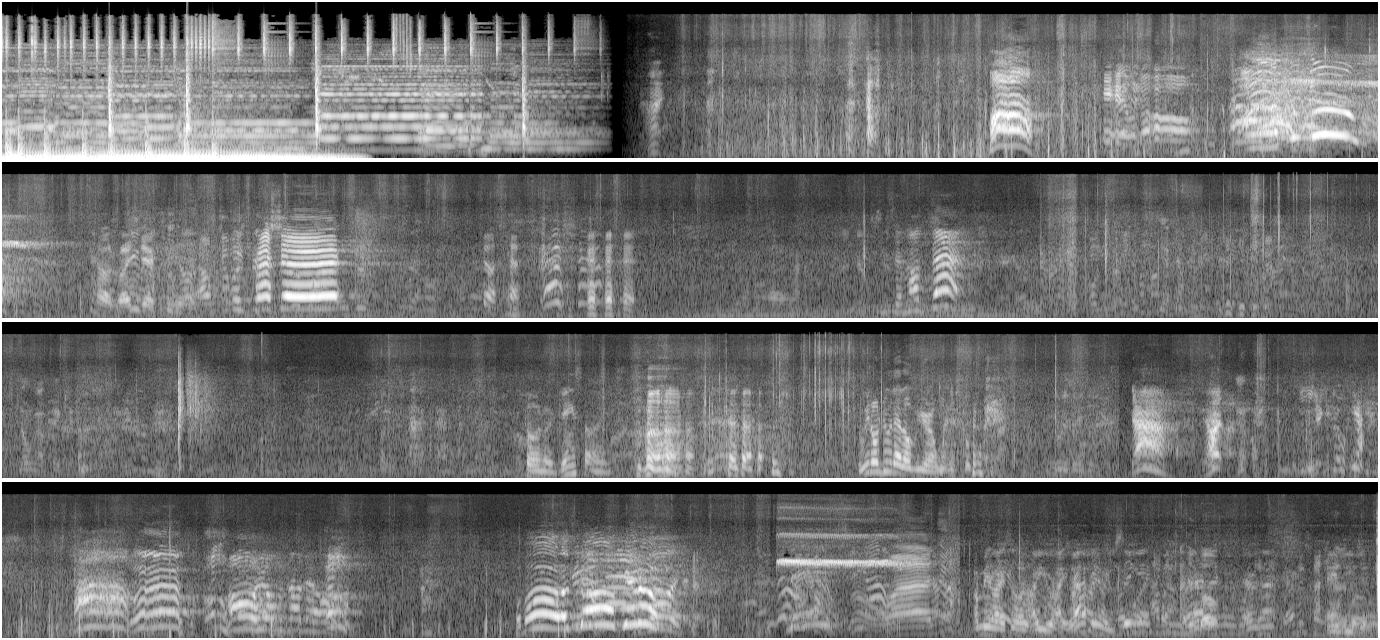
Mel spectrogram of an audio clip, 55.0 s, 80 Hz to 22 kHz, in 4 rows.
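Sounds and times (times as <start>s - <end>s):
footsteps on grass: 6.7s - 12.9s, 13.8s - 16.4s, 17.2s - 21.6s, 24.0s - 38.7s, 39.3s - 46.5s
loud shout: 9.9s - 10.5s, 11.5s - 14.2s, 38.8s - 39.4s, 42.0s - 43.9s, 46.6s - 48.1s
sharp snap: 29.3s - 29.7s.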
